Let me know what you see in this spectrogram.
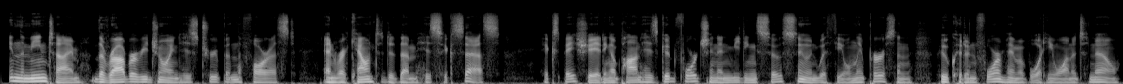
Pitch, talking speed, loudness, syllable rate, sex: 105 Hz, 215 wpm, -22 LUFS, 6.0 syllables/s, male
